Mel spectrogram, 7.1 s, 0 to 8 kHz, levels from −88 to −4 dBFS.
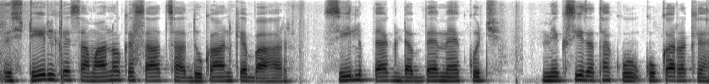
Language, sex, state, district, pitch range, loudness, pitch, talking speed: Hindi, male, Jharkhand, Palamu, 130-145 Hz, -15 LUFS, 135 Hz, 160 wpm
